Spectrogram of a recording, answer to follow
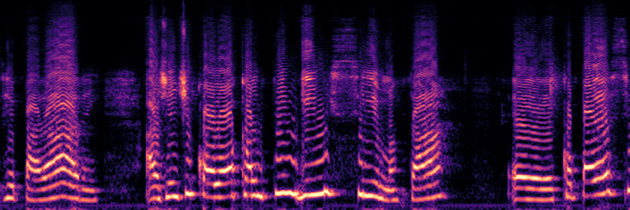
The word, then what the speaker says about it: pinguim: palavra portuguesa pinguim tá antigamente a gente tinha o tema para indicar que esse uh ele era pronunciado pinguim diferente de quando eu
